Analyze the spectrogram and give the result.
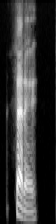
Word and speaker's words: Fede: Freddy Alvarez, there we go. – Say his name again, the first name. – What, Freddy? – It's Fede. F-E-D-E.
